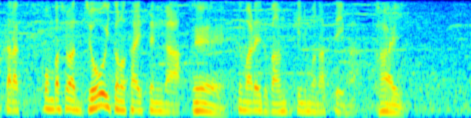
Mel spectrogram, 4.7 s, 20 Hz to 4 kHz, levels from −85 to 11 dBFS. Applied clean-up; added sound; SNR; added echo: none; none; none; none.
